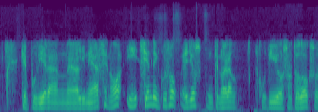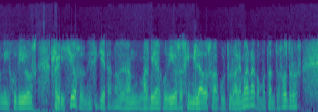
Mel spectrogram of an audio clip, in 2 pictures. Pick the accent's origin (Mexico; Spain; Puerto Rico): Spain; Ibiza, Balearic Islands; born there; Bueno, yo nací aquí, en Ibiza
